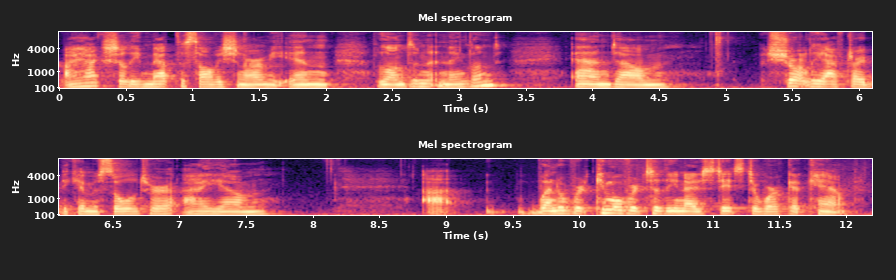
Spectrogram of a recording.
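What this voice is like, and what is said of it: Northern Irish accent. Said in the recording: “your accent doesn't sound like it's from Atlanta, Georgia ... From Northern Ireland.”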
